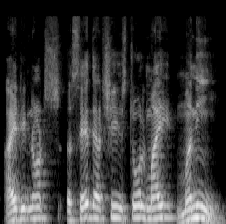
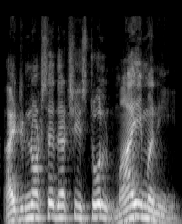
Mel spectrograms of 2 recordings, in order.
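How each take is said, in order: First: The stress falls on the word money. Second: The stress falls on the word my. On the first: She stole something other than money. "कोई और चीज चुराई है।" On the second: She stole money, but not the speaker's money. "लेकिन मेरा पैसा नहीं चुराया है।"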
